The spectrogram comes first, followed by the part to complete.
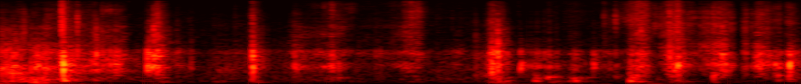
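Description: A cardboard-and-plastic blister toy package being torn open by hand: irregular tearing, crinkling and sharp snaps of card and plastic.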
